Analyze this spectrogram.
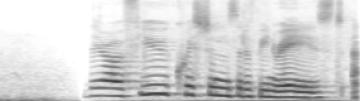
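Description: A young woman speaks calmly, close to a microphone.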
